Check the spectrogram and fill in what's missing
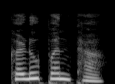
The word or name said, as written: ಕಡುಪಂಥ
